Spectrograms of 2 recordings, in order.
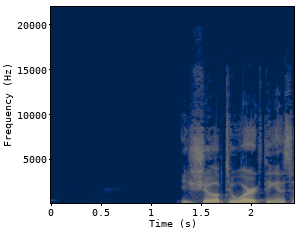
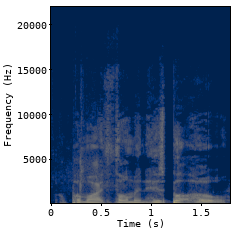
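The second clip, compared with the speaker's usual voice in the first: softer, deadpan Australian impression; mock an Australian wildlife host's accent; 6 dB quieter than usual. Spoofing a crocodile man for co-hosts, Australian accent. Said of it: "what Crocodile Dundee you're watching".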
